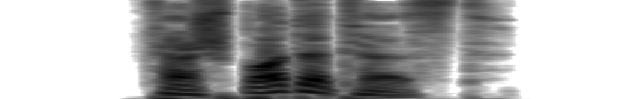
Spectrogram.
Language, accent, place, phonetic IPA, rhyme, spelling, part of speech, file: German, Germany, Berlin, [fɛɐ̯ˈʃpɔtətəst], -ɔtətəst, verspottetest, verb, De-verspottetest.ogg
- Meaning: inflection of verspotten: 1. second-person singular preterite 2. second-person singular subjunctive II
